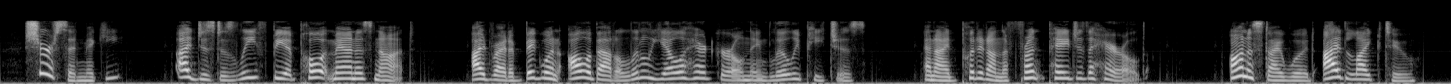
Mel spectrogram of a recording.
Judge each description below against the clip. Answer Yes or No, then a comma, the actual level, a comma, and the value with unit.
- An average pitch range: No, wide, 6.9 semitones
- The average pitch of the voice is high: Yes, high, 245 Hz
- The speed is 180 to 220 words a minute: Yes, average, 185 wpm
